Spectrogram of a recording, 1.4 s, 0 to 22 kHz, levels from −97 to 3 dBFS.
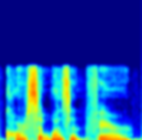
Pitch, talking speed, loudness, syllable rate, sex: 205 Hz, 210 wpm, -21 LUFS, 4.4 syllables/s, female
